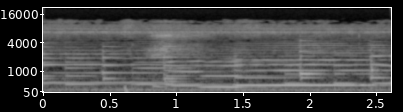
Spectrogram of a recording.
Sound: sighs

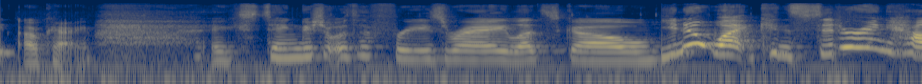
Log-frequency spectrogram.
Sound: sighs

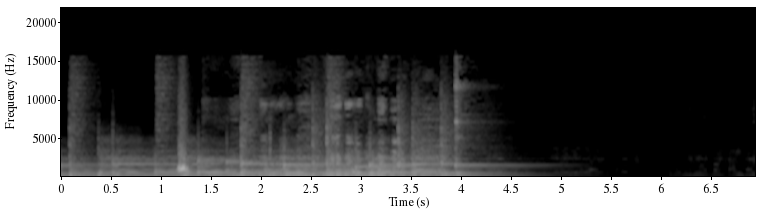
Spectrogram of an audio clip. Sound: upbeat music; children laughing

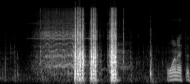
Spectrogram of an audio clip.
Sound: power tool whirring

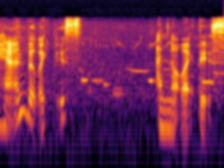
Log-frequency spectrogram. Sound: birds chirping

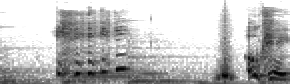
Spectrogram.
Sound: bat giggles

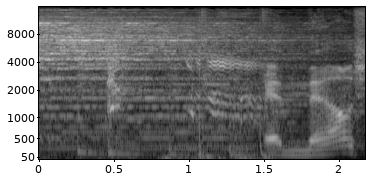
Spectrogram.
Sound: embarrassing squeal

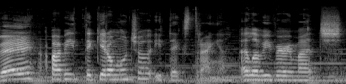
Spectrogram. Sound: speaks Spanish

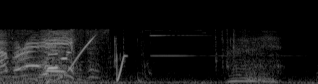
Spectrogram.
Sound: dings softly

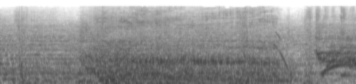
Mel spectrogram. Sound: roaring; screaming

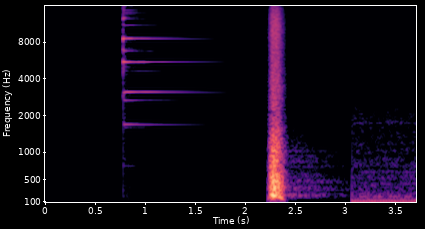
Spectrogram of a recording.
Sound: bell rings

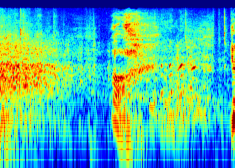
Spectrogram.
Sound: sighing

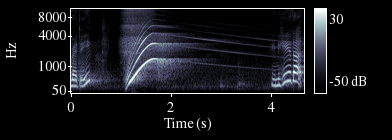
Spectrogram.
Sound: blows siren whistle

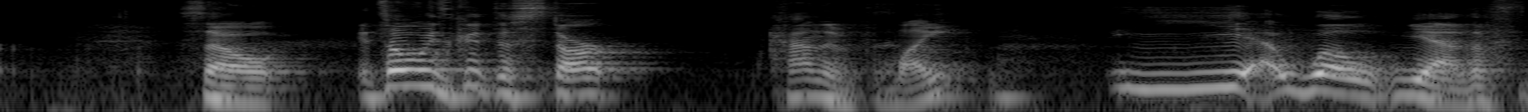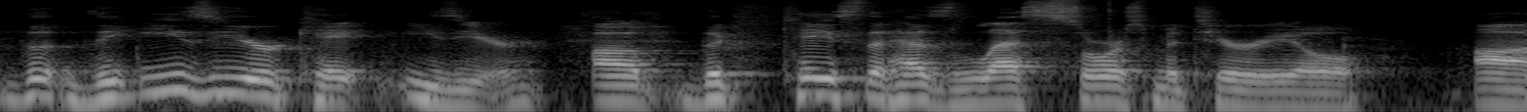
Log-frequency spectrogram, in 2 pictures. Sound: laugh

